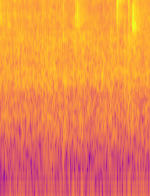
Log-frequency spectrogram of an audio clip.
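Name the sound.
heavy rain falling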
